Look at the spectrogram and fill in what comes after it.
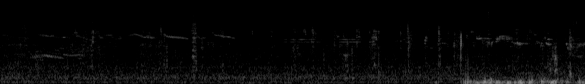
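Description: Faint bird chirps, a few short high calls. About four and a half seconds in, a low rumble sets in.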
